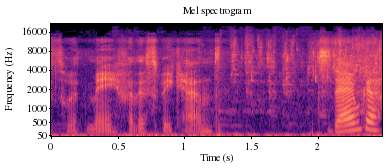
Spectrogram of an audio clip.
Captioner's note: water sploshing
